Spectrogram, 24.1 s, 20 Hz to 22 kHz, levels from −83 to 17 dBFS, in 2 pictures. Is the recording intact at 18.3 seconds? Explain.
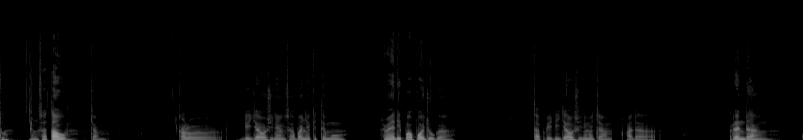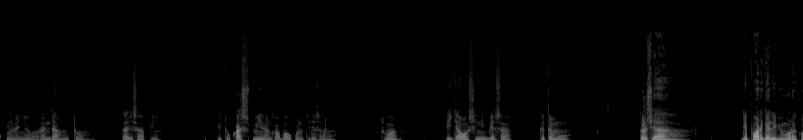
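Yes, the audio is intact at 18.3 seconds, with no fault audible at that point in the speech.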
